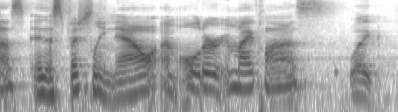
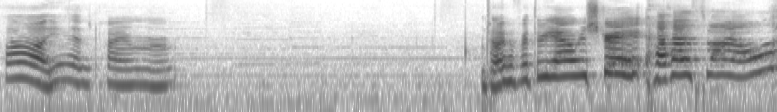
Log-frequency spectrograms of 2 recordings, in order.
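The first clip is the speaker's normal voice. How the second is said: high, fake-bright streamer voice; mock cheerful; 9 semitones higher than usual. Mocking herself to viewers, in a fake cheerful voice. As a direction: ham up a forced happy act.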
